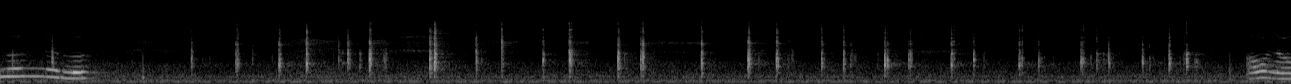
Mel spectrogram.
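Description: Plastic Lego pieces and minifigures clicking and tapping on a Lego baseplate, a long irregular run of small sharp clicks, a few a second. A child's short hummed note rises and falls at the very start.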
